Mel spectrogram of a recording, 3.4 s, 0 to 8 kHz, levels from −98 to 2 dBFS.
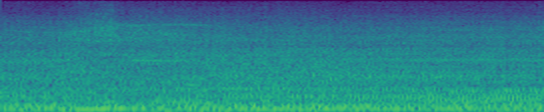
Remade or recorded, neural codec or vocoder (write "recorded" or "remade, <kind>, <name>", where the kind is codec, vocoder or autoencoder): recorded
